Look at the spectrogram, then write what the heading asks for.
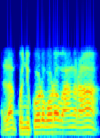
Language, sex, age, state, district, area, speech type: Tamil, male, 60+, Tamil Nadu, Kallakurichi, urban, conversation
